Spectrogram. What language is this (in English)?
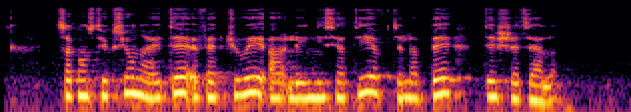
French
